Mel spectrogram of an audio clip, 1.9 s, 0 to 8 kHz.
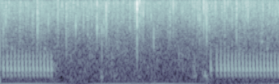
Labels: {"label": "biophony, croak", "recorder": "SoundTrap 500"}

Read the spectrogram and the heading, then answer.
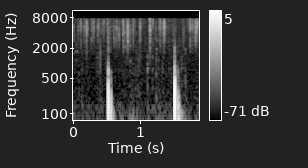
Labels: {"label": "biophony, double pulse", "recorder": "SoundTrap 300"}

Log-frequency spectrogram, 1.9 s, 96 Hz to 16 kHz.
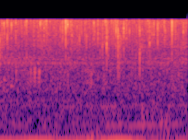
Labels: {"label": "anthrophony, boat engine", "recorder": "SoundTrap 500"}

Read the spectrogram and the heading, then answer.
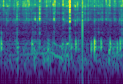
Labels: {"label": "biophony, cascading saw", "recorder": "HydroMoth"}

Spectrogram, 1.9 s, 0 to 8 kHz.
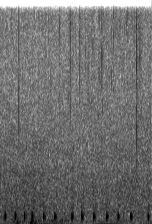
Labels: {"label": "biophony, pulse", "recorder": "SoundTrap 500"}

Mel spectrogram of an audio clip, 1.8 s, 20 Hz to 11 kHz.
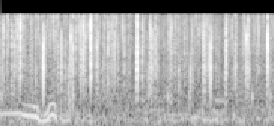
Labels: {"label": "biophony, cascading saw", "recorder": "SoundTrap 600 or HydroMoth"}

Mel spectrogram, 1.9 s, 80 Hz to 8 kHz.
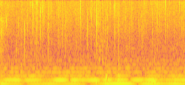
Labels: {"label": "biophony, midshipman", "recorder": "SoundTrap 500"}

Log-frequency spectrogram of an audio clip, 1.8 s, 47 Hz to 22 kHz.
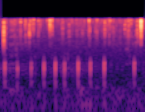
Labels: {"label": "biophony, knock croak", "recorder": "SoundTrap 300"}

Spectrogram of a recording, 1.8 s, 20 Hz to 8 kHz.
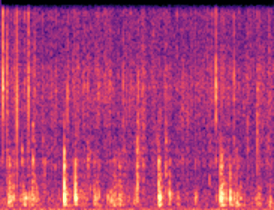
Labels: {"label": "biophony, sea urchins (Echinidae)", "recorder": "SoundTrap 600 or HydroMoth"}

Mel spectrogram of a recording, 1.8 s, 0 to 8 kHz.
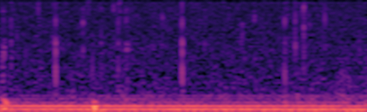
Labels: {"label": "anthrophony, boat engine", "recorder": "SoundTrap 300"}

